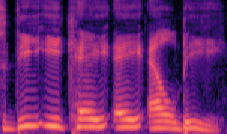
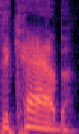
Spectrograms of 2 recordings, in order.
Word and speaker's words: DeKalb: Ashford & Simpson it's a no-no right and pronounce this de kalb DeKalb no see I gotta bring you up to speed Acula Dacula no the cab New York where we name things normally so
